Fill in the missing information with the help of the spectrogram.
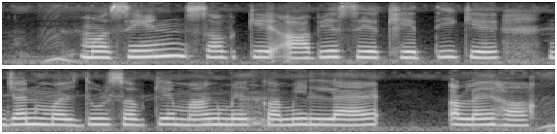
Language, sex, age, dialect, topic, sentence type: Magahi, female, 36-40, Western, agriculture, statement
